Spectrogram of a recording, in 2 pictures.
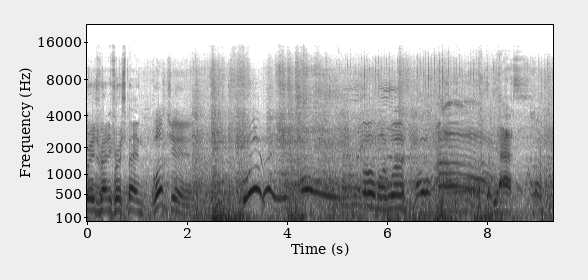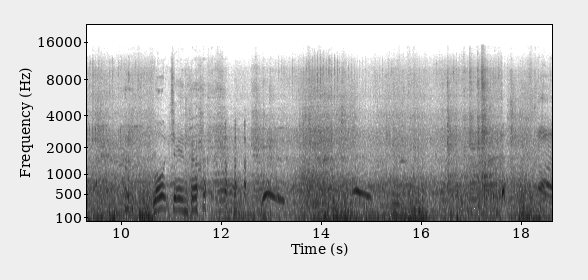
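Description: Young riders scream and shout excitedly close by.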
